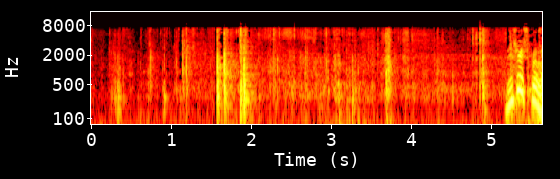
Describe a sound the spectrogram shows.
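Cardboard rustles and knocks as a box is handled.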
